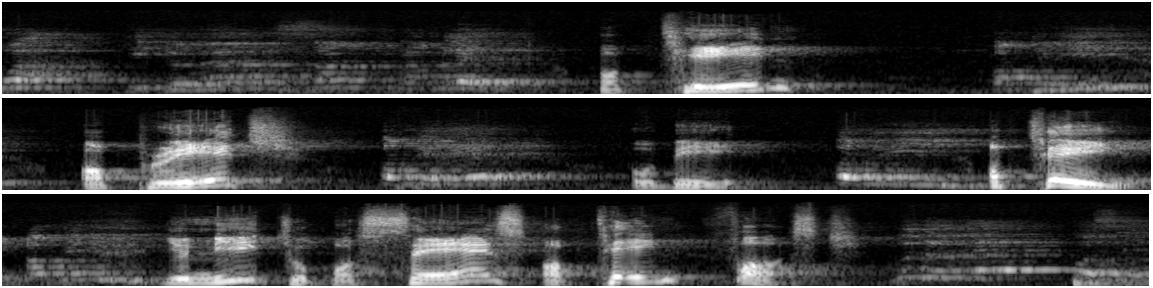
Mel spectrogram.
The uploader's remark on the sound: live from Lomé, Togo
